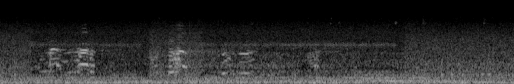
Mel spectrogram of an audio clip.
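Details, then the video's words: Wild Canada geese passing overhead in the morning in the USA give paired honks early on, then more scattered honking through the middle, against a constant low hiss and rumble. "Canada Wild Geese flying in the morning - USA"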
